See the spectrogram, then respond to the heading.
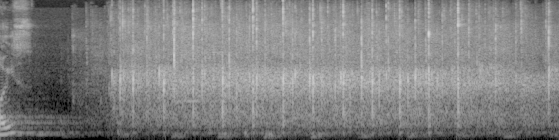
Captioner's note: audience applauding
